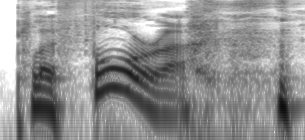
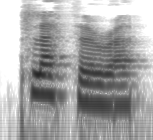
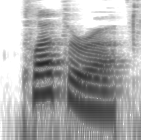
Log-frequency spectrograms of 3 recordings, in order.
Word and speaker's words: plethora: much excess so much plethora but I always pronounced it plethora pleora but in British English it is plethora plethora and also in American English plethora plethora excess a lot of so yeah that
